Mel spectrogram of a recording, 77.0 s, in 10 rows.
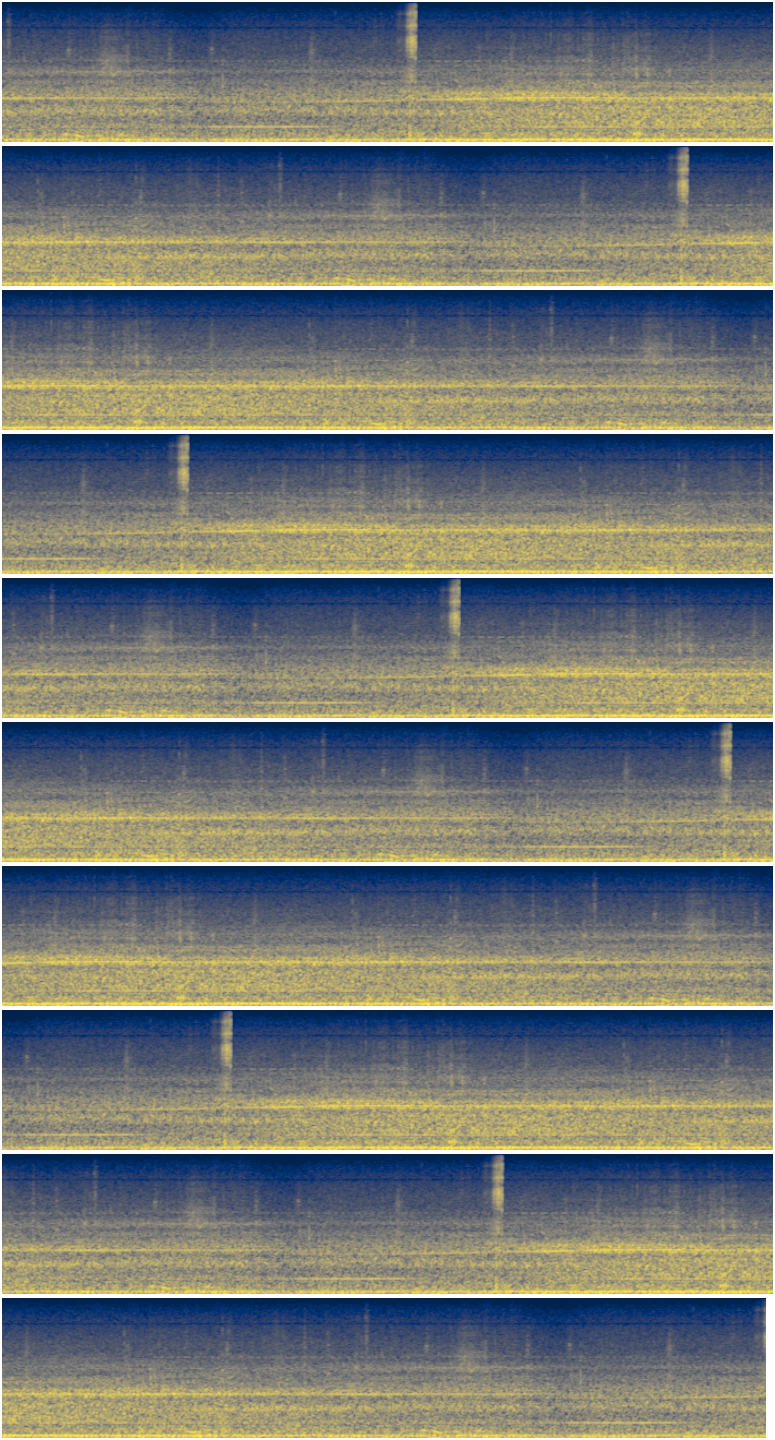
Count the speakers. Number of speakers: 0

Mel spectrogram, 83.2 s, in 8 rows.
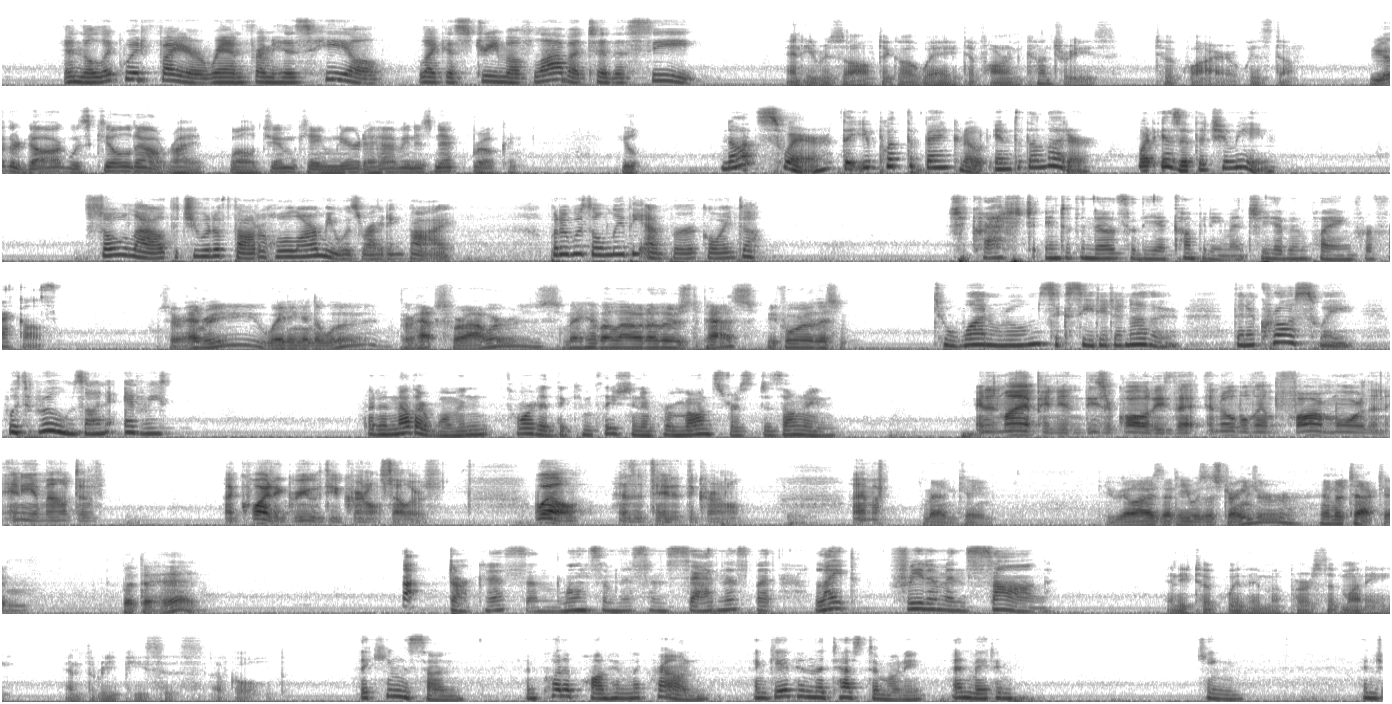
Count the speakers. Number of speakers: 10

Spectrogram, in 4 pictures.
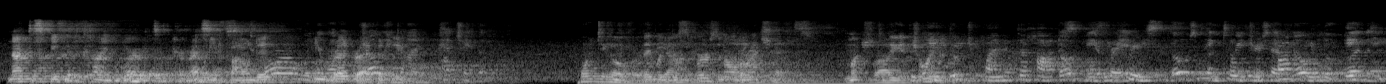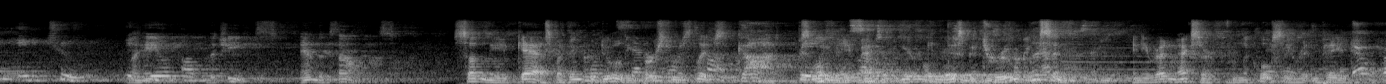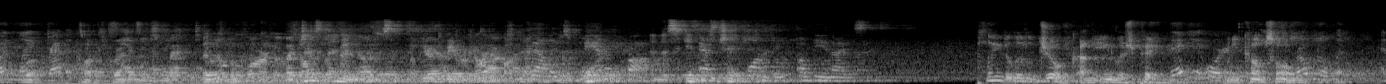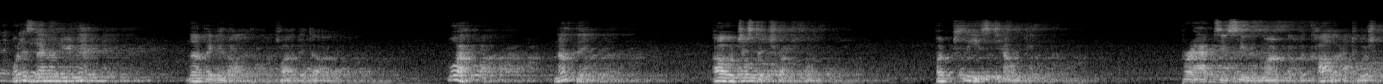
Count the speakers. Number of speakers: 6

